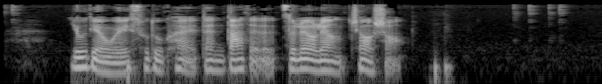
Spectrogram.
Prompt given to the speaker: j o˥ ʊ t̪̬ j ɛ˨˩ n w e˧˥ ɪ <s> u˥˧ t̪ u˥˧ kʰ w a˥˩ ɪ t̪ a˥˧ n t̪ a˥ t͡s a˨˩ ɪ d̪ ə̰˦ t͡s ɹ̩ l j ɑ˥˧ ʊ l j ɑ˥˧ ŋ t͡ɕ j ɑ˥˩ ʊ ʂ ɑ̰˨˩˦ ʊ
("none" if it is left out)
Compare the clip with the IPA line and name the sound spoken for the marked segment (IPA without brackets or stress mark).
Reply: s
